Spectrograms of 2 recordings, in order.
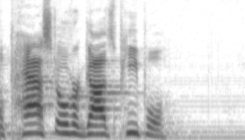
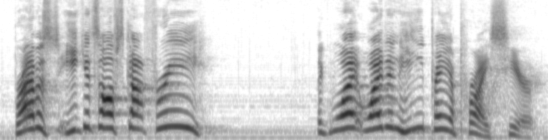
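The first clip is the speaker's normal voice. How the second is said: higher, louder outraged protest; indignant disbelief; 6 semitones higher, 4 dB louder than usual. Acted. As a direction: protest as if at an unfair verdict. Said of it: "it's like".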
